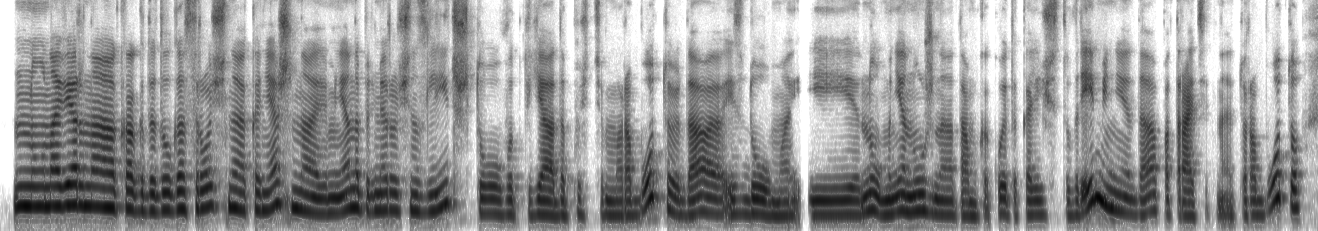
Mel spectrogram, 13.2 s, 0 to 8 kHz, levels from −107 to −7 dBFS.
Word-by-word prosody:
Ну, 220 0 +5
наверно, 220 -2 +5
как 190 -3 +1
да 175 +1 +1
долгосрочная, 195 +3 +1
конечно. 185 -2 0
И - - -2
меня, 155 +4 +1
например, 180 -2 0
очень 175 0 -2
злит, 180 +10 -1
что 150 -10 -3
вот 140 0 -7
я, 135 -1 0
допустим, 135 +1 -6
работаю, 170 - -1
да, 145 +1 0
из 145 0 -4
дома 135 -3 -1 0.2
и, 140 0 0
ну, 170 +1 +1
мне 145 +5 +2
нужно, 155 -5 0
там, 130 -1 -4
какое-то 150 +3 -6
количество 140 -1 -6
времени, 185 - +3
да, 145 +4 -4
потратить 135 -6 -5
на - - -8
эту 140 - -10
работу. 200 - -2
165 Hz, 145 wpm, -21 LUFS, 140-195 Hz, 0.2 s, Ну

